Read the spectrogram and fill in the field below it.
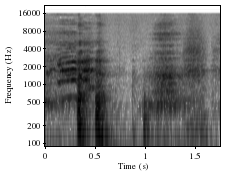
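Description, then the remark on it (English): A person yawns, a breathy, drawn-out exhale with a wavering, slightly whimpering voiced tone that rises and fades over under two seconds, with no talking. “Oh, God, I'm yawning.”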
